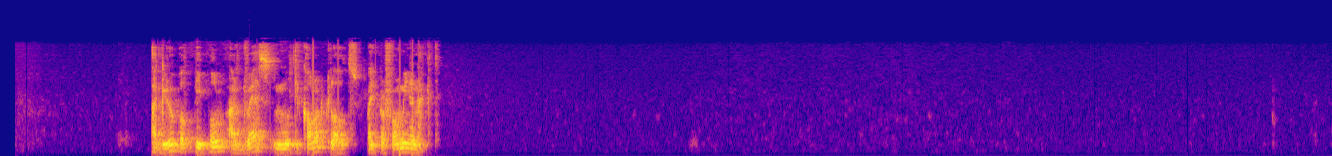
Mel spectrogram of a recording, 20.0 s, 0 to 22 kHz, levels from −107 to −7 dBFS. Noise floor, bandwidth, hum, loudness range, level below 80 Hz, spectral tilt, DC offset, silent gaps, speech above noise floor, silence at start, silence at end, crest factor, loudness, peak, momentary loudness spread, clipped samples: -77 dBFS; 7.6 kHz; none; 5 LU; -56 dBFS; -5 dB/octave; under 0.1%; none; 62 dB; 2.25 s; 13.45 s; 22 dB; -15 LUFS; 0 dBFS; 6 LU; under 0.1%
